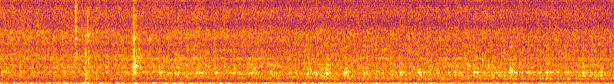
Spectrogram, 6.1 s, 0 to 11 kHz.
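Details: 2016 Ram 2500 6.7 Cummins diesel, just over 2,000 miles, idling after oil change with synthetic oil and prefilled filter, oil pressure reaching 40 PSI: steady even diesel rumble with light clatter, no knocks or misses; healthy idle.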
